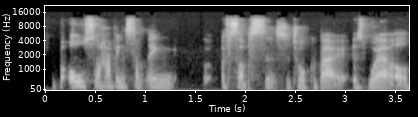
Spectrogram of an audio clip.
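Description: It's a plain, everyday voice with lively intonation. The sound is dry and close, with no echo. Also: woman. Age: 40s. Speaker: journalist, comedian and former political advisor. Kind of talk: casual chat.

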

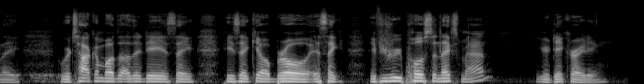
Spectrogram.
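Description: In a very clean recording with a silent background, a man with a Toronto accent speaks at a very fast pace, his medium pitch carrying fairly even intonation. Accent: Toronto urban Canadian English. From Toronto, Canada (Jane and Weston area). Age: 20s. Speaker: rapper. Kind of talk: casual interview.

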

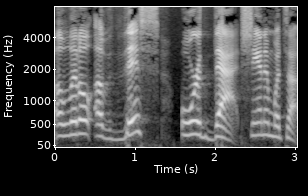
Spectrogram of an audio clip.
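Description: A woman speaks in an upbeat, playful tone. Her high-pitched voice sounds bright and sharp. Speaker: sports radio co-host. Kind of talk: radio host patter, teasing and bantering between segments. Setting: radio studio. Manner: upbeat, quick, playful.

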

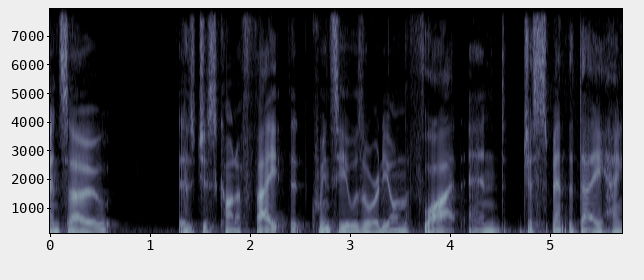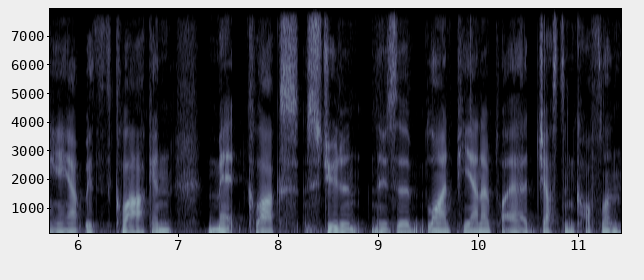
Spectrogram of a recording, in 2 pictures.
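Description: A man with an Australian accent speaks at a fairly slow pace with fairly even intonation, on a very clean recording with a silent background. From Australia, Wollongong. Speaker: documentary director. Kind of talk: interview.

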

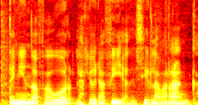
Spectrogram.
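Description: A man with a fairly low pitch talks fairly quickly while noticeable noise carries on behind him. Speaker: historian and radio host. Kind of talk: radio history talk. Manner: halting, many fillers.

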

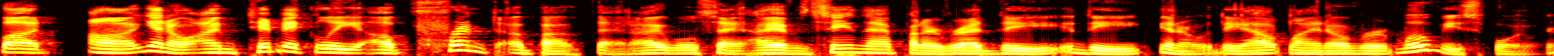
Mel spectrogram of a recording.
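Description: A man with an unremarkable speaking voice talks at a moderate pace with hardly any pauses, his medium pitch carried by lively intonation. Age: 60s. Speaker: entertainment writer and podcast host. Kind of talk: casual chat.

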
